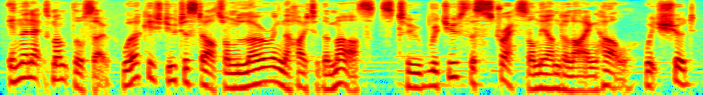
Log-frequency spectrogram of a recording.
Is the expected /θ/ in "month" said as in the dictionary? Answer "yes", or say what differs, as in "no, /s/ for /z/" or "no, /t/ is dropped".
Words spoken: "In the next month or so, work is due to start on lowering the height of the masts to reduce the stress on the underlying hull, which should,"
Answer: yes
